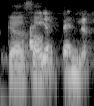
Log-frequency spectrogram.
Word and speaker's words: Ayyappan: बट for example Maharashtra में विट्ठल है, केरला में उन्नयप्पम, sorry I am taking the wrong, sorry, Ayyappan, my mistake. Ayyappan, not Pum. Okay. Kerala में Ayyappan भगवान है, if I'm getting the pronunciation correct.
